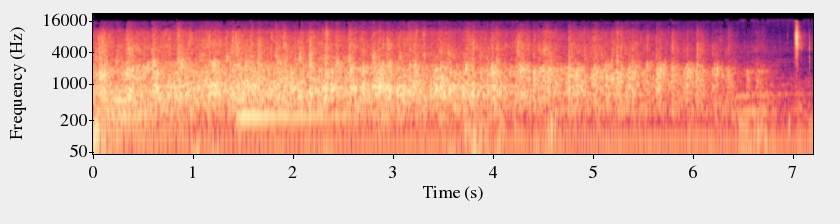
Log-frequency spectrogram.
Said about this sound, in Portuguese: Amém, igreja? Dê um aplauso ao Senhor Jesus.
